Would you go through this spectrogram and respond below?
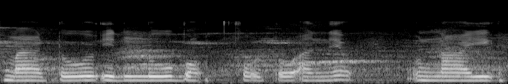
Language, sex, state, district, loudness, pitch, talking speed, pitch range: Telugu, female, Andhra Pradesh, Sri Satya Sai, -15 LUFS, 185 Hz, 70 wpm, 180-195 Hz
